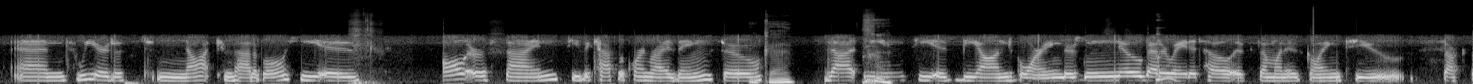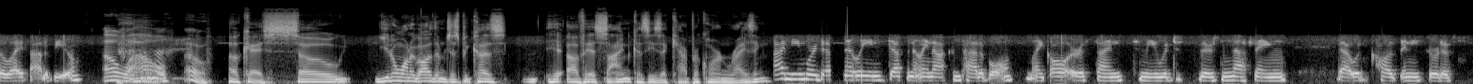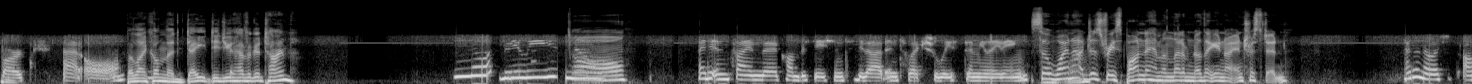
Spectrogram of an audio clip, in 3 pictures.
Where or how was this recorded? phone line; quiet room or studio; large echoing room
phone line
